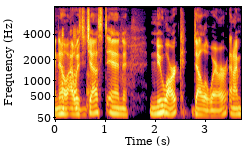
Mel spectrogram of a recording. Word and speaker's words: Newark: I was just in Newark Delaware and I'm saying it correctly it's not Newark New Jersey it's new ark Delaware and we've been working with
